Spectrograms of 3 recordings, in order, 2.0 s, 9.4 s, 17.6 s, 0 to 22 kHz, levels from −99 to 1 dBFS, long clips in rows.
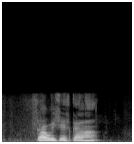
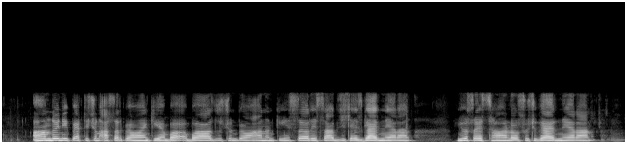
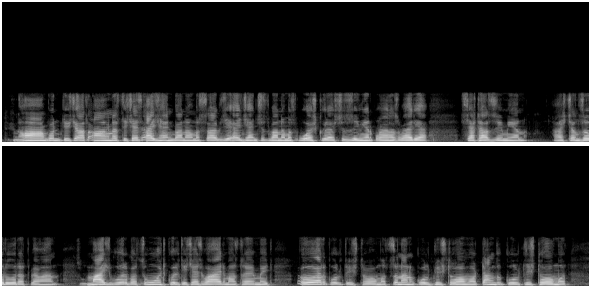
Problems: none marked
